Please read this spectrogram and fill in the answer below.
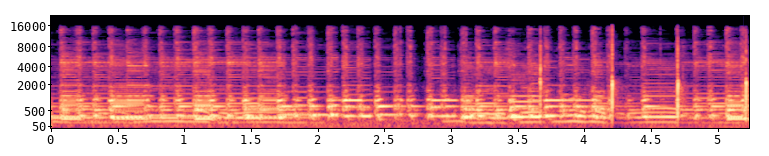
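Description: Kissir, the Nubian lyre, plucked in a melody. Near the end, hand claps join in, about two a second.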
